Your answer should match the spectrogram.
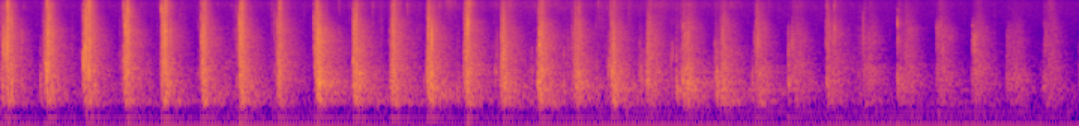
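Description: A column of men marching off in step, their boots landing together about twice a second and fading steadily into the distance.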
